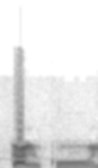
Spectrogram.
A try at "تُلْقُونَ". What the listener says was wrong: تاء عليها ضمة، مش تاء ، مش تاء عندك عليها ضمة؟ يبقى نقولها ايه؟ تو تلقون، ها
